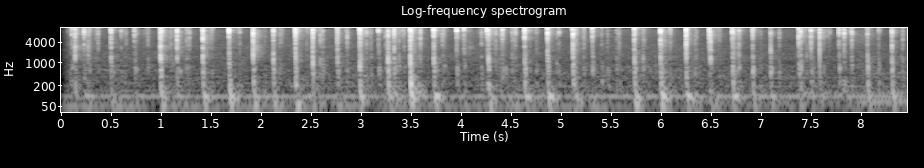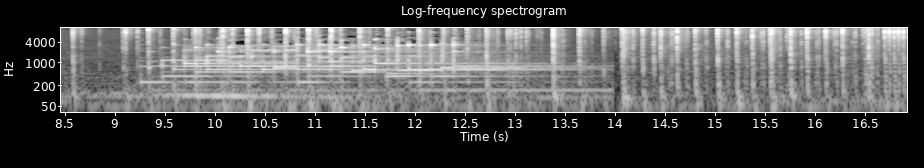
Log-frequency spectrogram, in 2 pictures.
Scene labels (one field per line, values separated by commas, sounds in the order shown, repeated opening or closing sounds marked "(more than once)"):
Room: office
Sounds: keyboard typing, phone ringing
